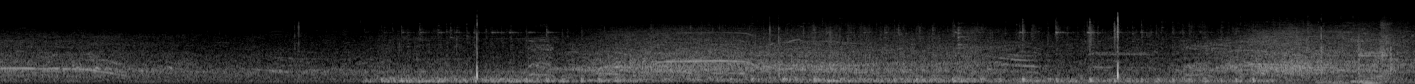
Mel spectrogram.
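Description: Ballpark crowd noise with scattered voices calling out, broken by two sharp cracks, about five and eleven seconds in.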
